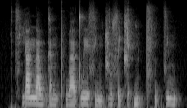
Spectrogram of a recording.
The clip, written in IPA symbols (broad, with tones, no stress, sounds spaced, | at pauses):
t͡sʰ j a˦ n̪ a˧ w ɡ a˧ n pʰ w a˧ t̪ w e˥˧ s i˨˩ m t͡ɕ u˦ s ə˨˩ t͡ɕ a˦ k̚ b ĩ˦ p̚ t͡sʰ ĩ˨ t̚ t͡s i˥˧ m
